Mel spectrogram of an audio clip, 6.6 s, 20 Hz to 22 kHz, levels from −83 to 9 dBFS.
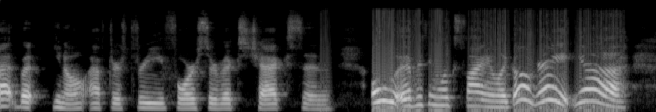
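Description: From 3.2 s to the end, a filter restarted on every block. It drops its state each time, leaving a level-following 188 Hz buzz, which fits 256-sample blocks.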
